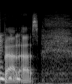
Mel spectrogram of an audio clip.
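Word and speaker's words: Joey Bada$$: by taylor parks featuring joey badass i think is how you say it it's bad a dollar dollar sign dollar sign so i'm assuming it's badass um this week i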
